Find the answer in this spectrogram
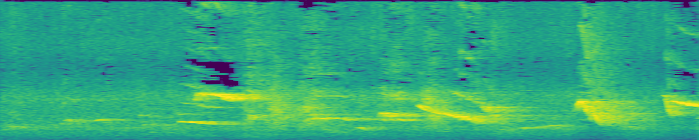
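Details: Singing in the rain, a Chopi blackbird gives a short burst of bright whistled notes, some sliding downward, with a few sharp rising slurs near the end.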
